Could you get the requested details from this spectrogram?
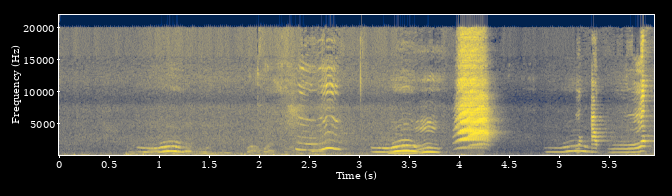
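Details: Talking pet ringneck parakeet producing a run of quick, harmonic, speech-like syllables with bending rising and falling pitch, interrupted near the end by a brief loud hissing burst, then a few softer repeated syllables.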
